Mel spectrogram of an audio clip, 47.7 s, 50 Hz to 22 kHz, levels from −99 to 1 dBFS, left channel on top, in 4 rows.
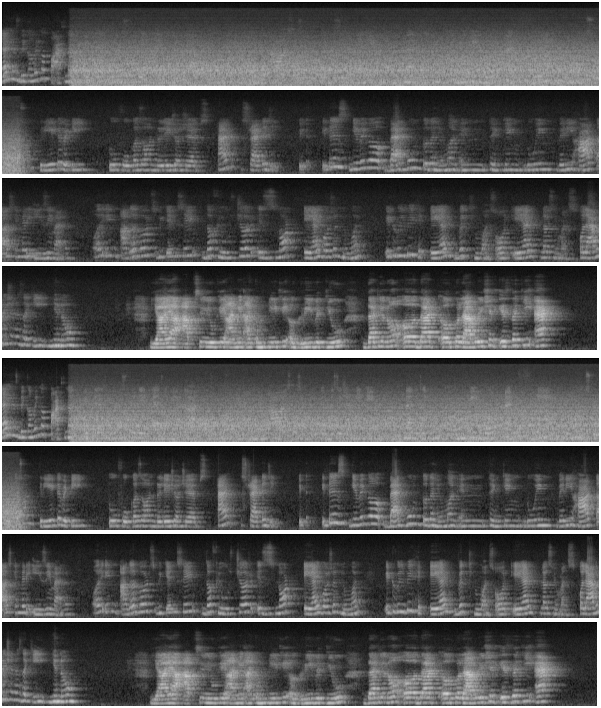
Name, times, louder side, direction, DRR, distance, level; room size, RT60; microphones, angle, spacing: voice 1, 0.0-13.6 14.1-17.4 17.9-18.0 18.3-25.2 25.7-29.7 29.9-31.0 31.5-37.3, right 4 dB, 65° right, 4 dB, 0.5 m, -37 dB
sound 1, 1.3-12.3, right 1 dB, 40° right, 0.9 m, -29 dB
voice 2, 38.5-46.7, left 2 dB, 55° left, -1 dB, 0.4 m, -26 dB
3.4 x 2.6 x 2.7 m, 0.65 s
head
